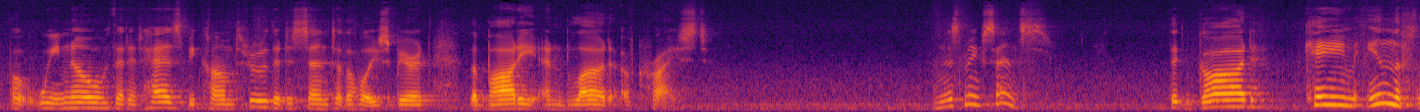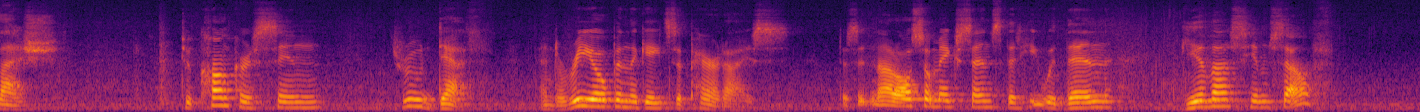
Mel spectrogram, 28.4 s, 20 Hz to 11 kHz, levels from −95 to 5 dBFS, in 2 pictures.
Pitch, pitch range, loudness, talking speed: 155 Hz, 130-190 Hz, -21 LUFS, 115 wpm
